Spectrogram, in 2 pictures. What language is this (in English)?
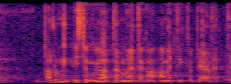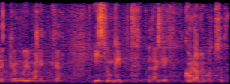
Estonian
